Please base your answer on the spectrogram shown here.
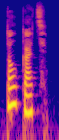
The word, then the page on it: толкать: /tɐlˈkatʲ/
